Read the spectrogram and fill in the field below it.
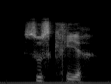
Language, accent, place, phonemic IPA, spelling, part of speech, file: French, France, Lyon, /sus.kʁiʁ/, souscrire, verb, LL-Q150 (fra)-souscrire.wav
- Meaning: to subscribe (all meanings)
